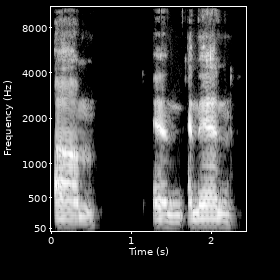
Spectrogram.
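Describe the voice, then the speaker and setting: Guy with a lowish voice chatting as an author guest, rambly and animated, thinking out loud. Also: very slow. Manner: rambling, animated storytelling, piecing ideas together aloud. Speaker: children's book author, guest. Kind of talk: casual interview answers about writing.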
